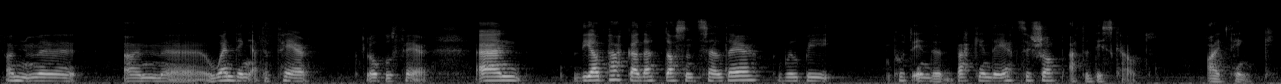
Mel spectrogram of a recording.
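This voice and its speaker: A Norwegian-accented woman talks casually and hesitantly to her camera at home, full of "uh"s and restarts. Her voice sits a little low for a woman. The camera audio sounds somewhat dull and muffled. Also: slow pace, few pauses, darkish tone. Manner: hesitant, many fillers and restarts. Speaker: knitting podcast host and yarn dyer. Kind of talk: casual unedited video podcast chat. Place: at home, indoors. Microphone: camera microphone.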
